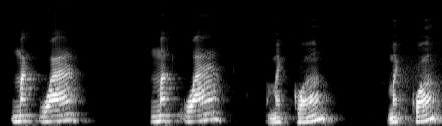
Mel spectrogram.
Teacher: There's no K in it. In the north, northerners pronounce QU with a K. Okay. But Southerners don't. It just sounds like a W.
